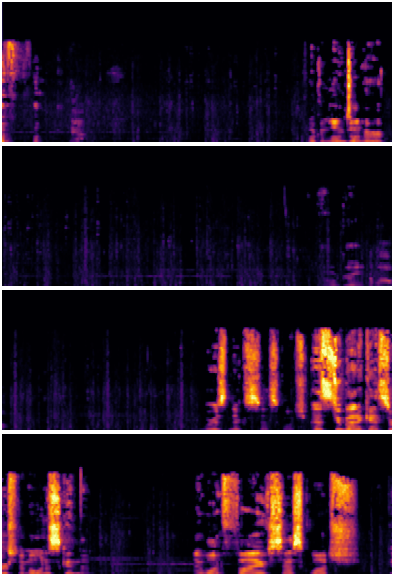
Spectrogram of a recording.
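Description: A horse gallops with hooves thudding on snow.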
